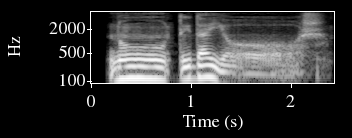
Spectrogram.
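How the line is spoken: Amazed drawl. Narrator (Russian): протянул пораженный топор

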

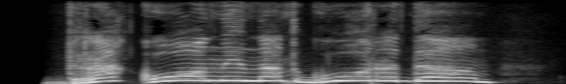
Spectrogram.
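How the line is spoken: Someone yelling. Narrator (Russian): завопил кто-то

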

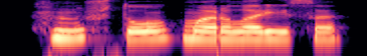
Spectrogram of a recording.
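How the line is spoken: Mocking question. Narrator (Russian): насмешливо спросил Альфред

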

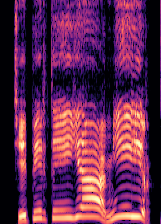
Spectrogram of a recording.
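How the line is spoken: Shouted. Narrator (Russian): закричала она

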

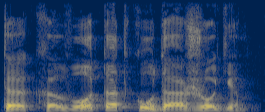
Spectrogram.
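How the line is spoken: Slow. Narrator (Russian): медленно произнес майор

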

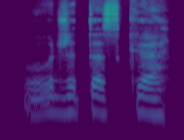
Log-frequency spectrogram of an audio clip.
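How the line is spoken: Grumbling. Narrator (Russian): проворчал Перси

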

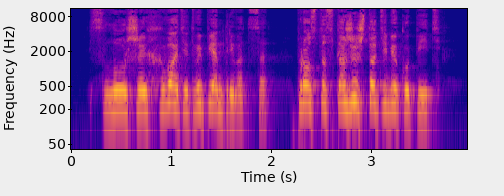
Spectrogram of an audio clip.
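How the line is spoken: Barking, gruff. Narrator (Russian): рявкнул Каст

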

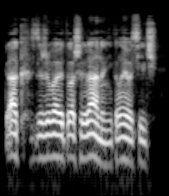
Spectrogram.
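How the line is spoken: Sighing question, young woman. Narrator (Russian): вздохнув, спросила девушка

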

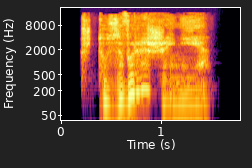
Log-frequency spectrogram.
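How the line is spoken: Tight-lipped, through teeth, mother. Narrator (Russian): поджав губы, процедила ее мать

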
